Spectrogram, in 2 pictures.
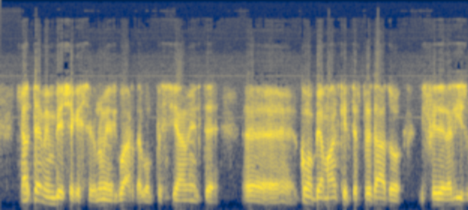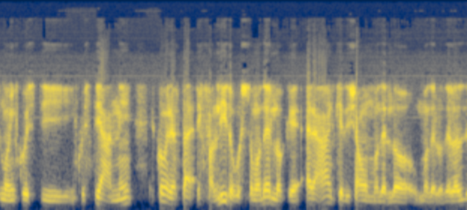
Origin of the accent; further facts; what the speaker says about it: Southern Italy, Italy; Provo a dare una lettura, diciamo, da meridionale del fenomeno.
